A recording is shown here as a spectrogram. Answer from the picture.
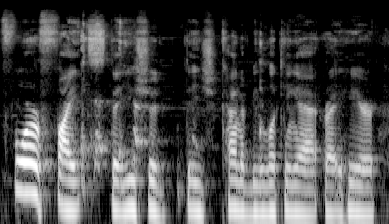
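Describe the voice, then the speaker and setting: Against noticeable background noise, a woman with a very deep, low pitch speaks at a fairly slow pace. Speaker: gaming video creator. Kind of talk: tutorial. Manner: casual, many filler words.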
